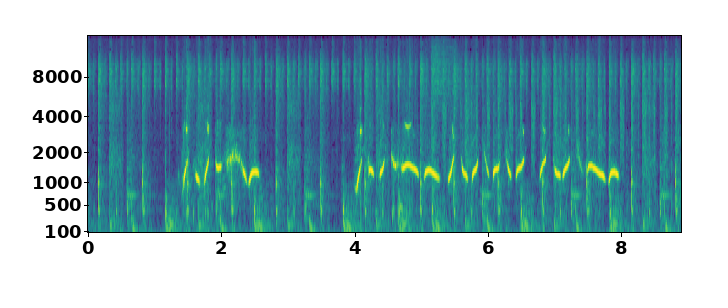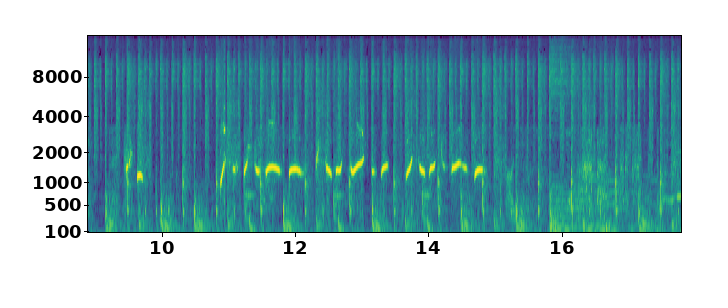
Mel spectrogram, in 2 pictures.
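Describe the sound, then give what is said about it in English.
Whistling that imitates DJ record scratching: rapid, chopped whistled phrases wobble up and down in pitch in quick stuttering bursts, with sharp percussive clicks running through them and a few short pauses. “And you can scratch with your whistle. Go on then, mate. Drop us a scratch.”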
